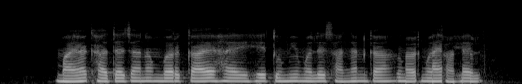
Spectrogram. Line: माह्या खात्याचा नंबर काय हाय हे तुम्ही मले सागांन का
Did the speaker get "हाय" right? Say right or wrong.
right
